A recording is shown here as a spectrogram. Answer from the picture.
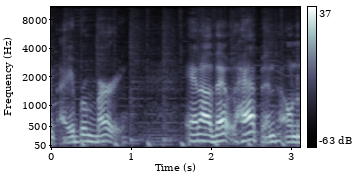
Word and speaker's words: Maury: spelt Murray m u r r a y pronounced Murray so that's how we know the correct pronunciation is supposed to be Murray and not Mari so uh that puts the debate to rest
